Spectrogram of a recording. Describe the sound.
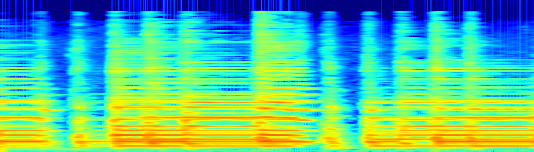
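Clean-tone electric guitar, played while demoing a Wampler Ego Compressor pedal: a few ringing, harmonically rich strummed chords with short gaps between them, steady and moderately loud, with no voices.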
